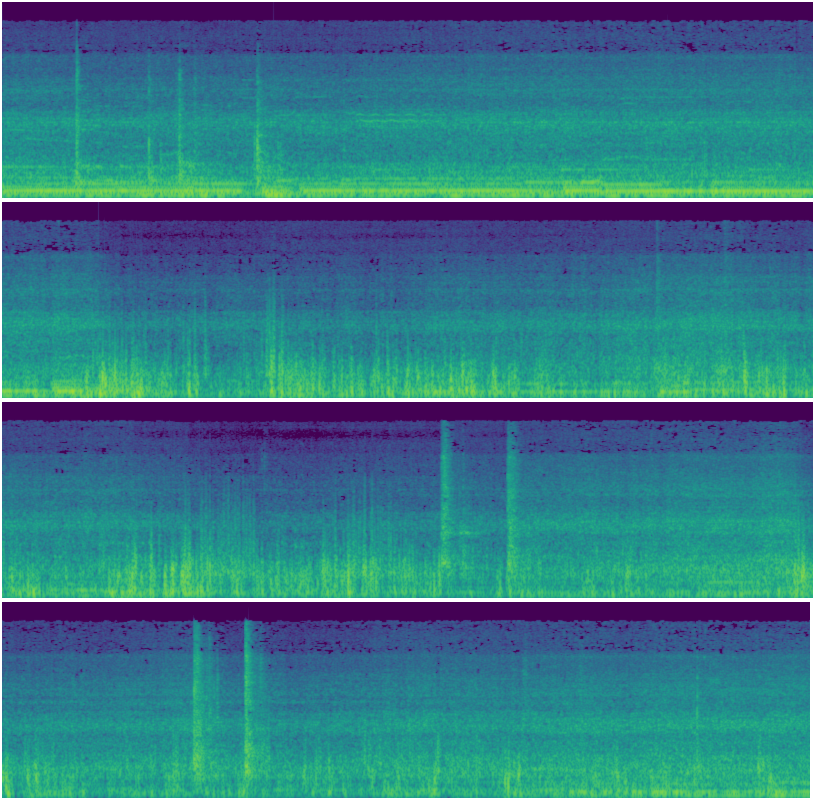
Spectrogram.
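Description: A car driving, heard from inside through an open window: uneven low rumble of tyres, engine and wind, with scattered knocks and clicks from bumps. For the first nine seconds a steady low hum with shifting low notes sits over it, then stops.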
